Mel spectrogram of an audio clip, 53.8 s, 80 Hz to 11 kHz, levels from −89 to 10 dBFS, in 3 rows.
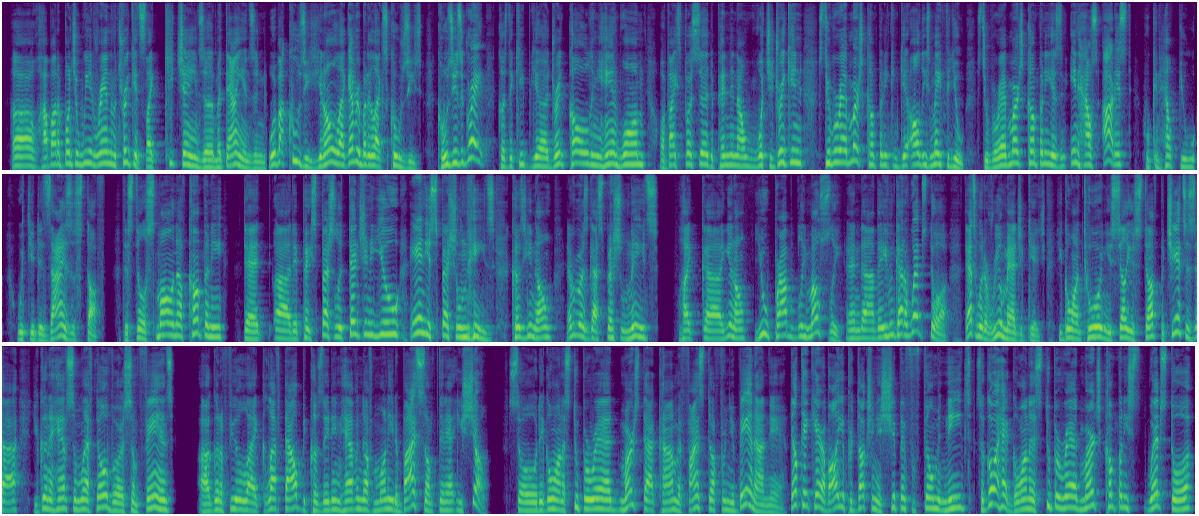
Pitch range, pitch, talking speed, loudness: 160-210 Hz, 185 Hz, 220 wpm, -14 LUFS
